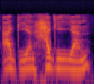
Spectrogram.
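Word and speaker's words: ἁγίαν: Having gone forth out of the tombs after the resurrection of him, they entered into the holy city, Hagian, because it's got hard breathing.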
